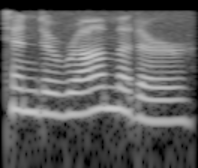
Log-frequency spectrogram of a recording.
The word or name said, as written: tenderometer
